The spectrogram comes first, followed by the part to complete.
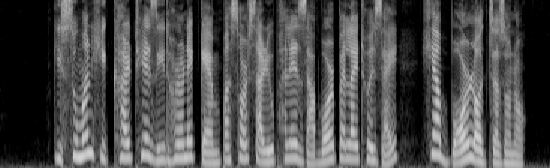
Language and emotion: Assamese, disgusted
